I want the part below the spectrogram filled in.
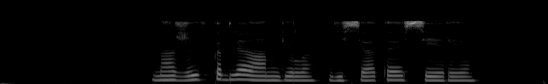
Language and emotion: Russian, neutral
